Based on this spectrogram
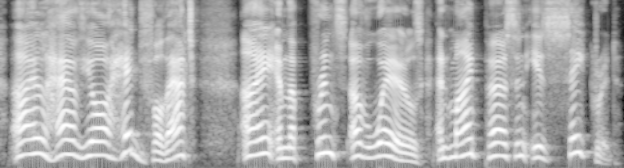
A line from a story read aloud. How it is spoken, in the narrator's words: Edward shouted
